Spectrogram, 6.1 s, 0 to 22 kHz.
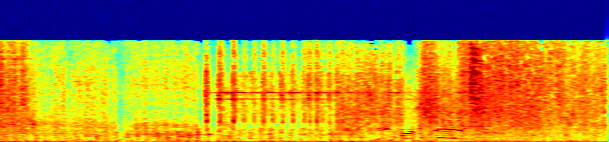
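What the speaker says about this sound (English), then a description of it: "Dude, I'm trying to dodge these damn cannons." Cannon fire in the Halo 3: ODST video game booms and crackles amid dense, noisy battle sound, with bursts of rapid shots and explosions layered over a loud continuous rumble.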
